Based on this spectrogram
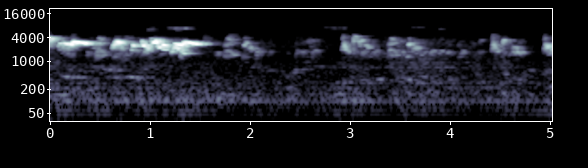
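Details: Red-whiskered bulbul singing energetically: chattering, warbled high phrases in three bursts, with short pauses of near silence between them.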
